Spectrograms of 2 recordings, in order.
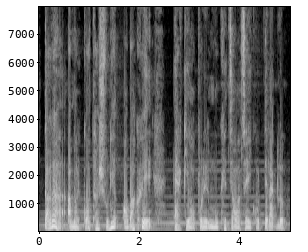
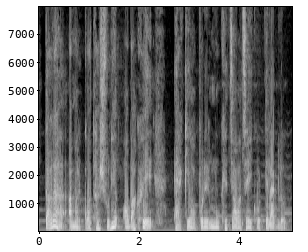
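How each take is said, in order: The two takes are said the same way.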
